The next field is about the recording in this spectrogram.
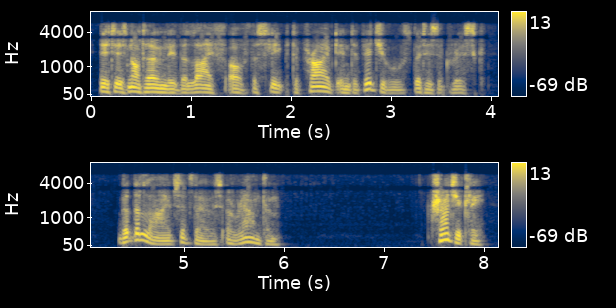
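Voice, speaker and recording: Low-pitched, expressive male audiobook narrator. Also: breathy edge, no echo, lo-fi sound. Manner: measured, articulate, dramatic emphasis. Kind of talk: scripted nonfiction narration.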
